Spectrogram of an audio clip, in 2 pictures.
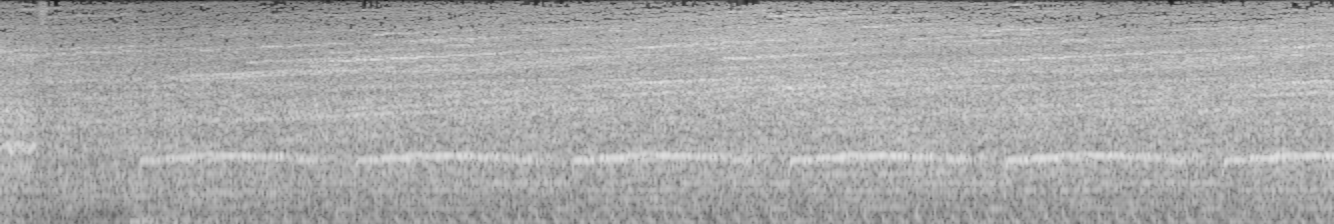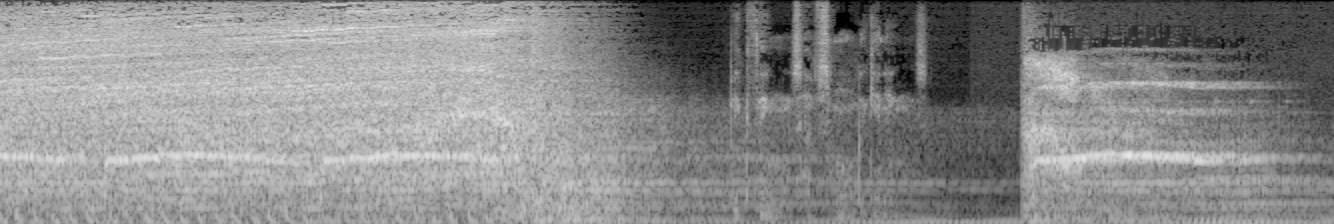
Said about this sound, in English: Hear that signature siren sound from the original Alien trailer.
